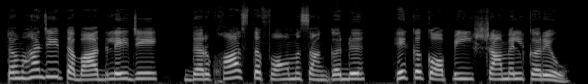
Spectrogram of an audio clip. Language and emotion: Sindhi, neutral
